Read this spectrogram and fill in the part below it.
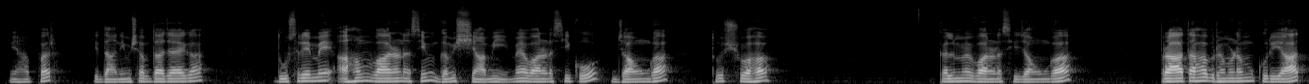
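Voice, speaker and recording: A man teaching a worksheet lesson, reciting word lists in a slow, measured way and then explaining each one. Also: mid-range voice, darkish tone.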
